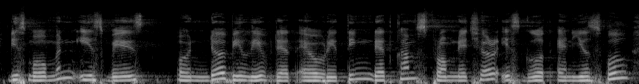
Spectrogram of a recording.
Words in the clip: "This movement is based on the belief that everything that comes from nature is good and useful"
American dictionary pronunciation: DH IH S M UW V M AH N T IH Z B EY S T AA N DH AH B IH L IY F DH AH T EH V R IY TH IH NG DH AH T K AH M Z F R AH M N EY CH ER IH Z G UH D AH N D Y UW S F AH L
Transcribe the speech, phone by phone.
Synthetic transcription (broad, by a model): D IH S M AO M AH N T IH S B EY S T AA N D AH B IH L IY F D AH T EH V R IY T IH NG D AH T K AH M S F R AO M N EY CH ER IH S G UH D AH N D Y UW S F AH L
